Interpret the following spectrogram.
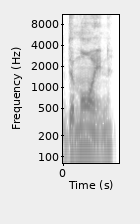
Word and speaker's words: Des Moines: I lived in Chicago for a bunch of years, and so you mentioned Iowa, Des Moines. The DES is how it's spelled, but it's sort of like a D sound.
